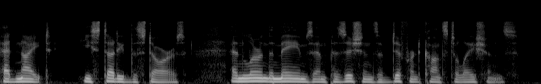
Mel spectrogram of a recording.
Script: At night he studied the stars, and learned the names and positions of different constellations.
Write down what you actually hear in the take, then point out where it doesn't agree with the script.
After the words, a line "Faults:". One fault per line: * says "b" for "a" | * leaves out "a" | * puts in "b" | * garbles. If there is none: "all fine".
At night he studied the stars, and learned the names and positions of different constellations.
Faults:
all fine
